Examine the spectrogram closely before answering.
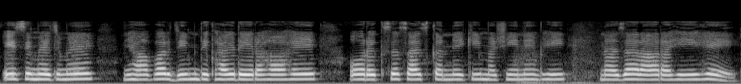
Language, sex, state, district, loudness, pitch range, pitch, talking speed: Hindi, female, Rajasthan, Jaipur, -13 LUFS, 230-240 Hz, 235 Hz, 160 wpm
